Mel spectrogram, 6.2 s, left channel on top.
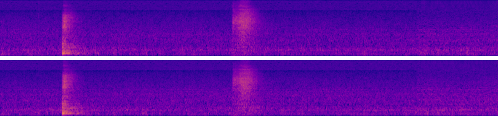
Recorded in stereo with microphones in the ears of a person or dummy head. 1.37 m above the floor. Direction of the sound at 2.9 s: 25° left (ahead or behind).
